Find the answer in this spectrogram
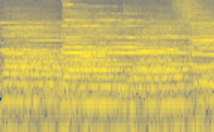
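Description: Handbell choir ringing a carol: chords of bright, long-ringing bell tones, with new bells struck about every half second and each left to sound on.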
